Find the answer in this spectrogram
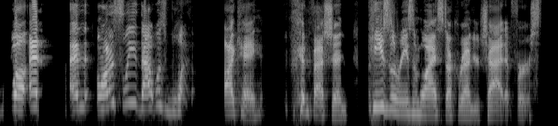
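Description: A woman projects a raised, bright, sharp voice at a high pitch with very wide pitch swings, keeping a moderate pace with long, frequent pauses in a dry, close sound with no echo. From Canada. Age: 40s. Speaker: Twitch streamer. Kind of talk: casual chat.

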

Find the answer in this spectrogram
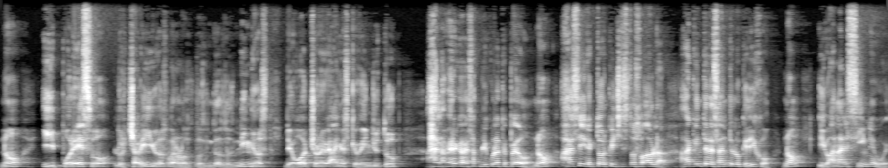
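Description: A man speaks at a fairly quick pace in a normal speaking voice. His pitch sits fairly high, with ordinary pitch variation. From Sonora, northern Mexico. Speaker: filmmaker and music video director. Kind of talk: casual interview chat.

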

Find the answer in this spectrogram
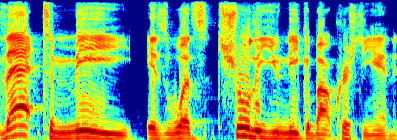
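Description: With an American accent, a man speaks in a normal speaking voice at medium pitch with ordinary pitch variation. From Denver, Colorado. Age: 30s. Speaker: racial reconciliation advocate. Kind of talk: interview.

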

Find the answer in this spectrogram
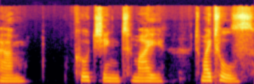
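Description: A woman with a French accent, her pitch very deep and low, speaking at a very slow pace in a very clean recording with a silent background. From France. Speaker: innovation consultant and coach. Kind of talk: interview.

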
